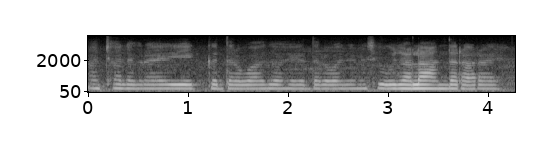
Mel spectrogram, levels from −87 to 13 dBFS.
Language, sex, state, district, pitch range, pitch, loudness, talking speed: Hindi, female, Delhi, New Delhi, 205-210 Hz, 205 Hz, -18 LUFS, 210 wpm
